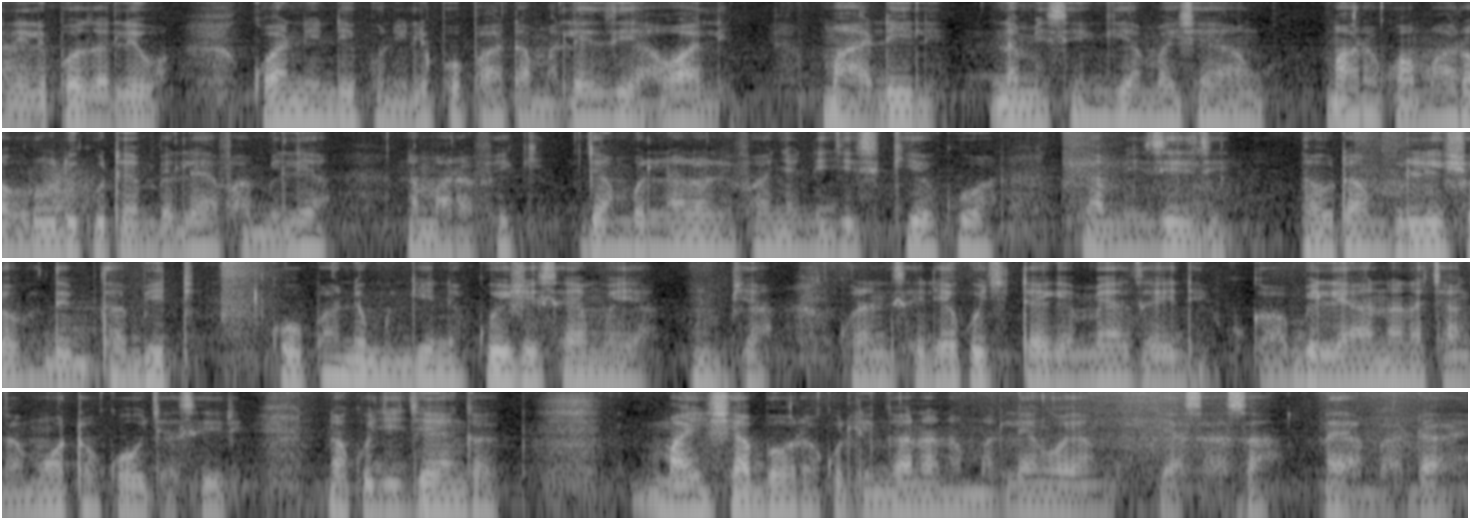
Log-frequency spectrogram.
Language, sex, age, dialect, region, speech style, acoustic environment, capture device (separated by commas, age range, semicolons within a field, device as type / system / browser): Swahili, male, 18-24, Kenya - Nairobi Sheng-influenced, Kenya, relaxed, nature, mobile / Linux / Chrome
